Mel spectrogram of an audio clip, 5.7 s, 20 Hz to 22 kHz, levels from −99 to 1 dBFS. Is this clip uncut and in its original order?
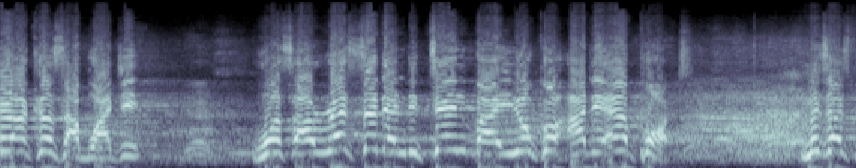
yes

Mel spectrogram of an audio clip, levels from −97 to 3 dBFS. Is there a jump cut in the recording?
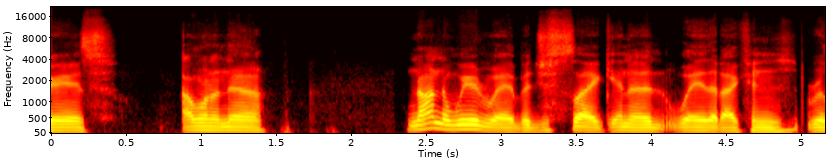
no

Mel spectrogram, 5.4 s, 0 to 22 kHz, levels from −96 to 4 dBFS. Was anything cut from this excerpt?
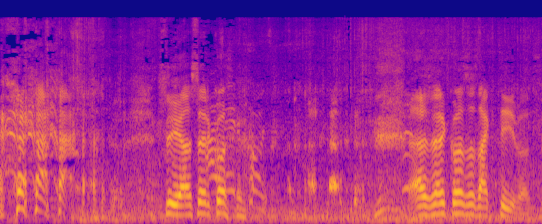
no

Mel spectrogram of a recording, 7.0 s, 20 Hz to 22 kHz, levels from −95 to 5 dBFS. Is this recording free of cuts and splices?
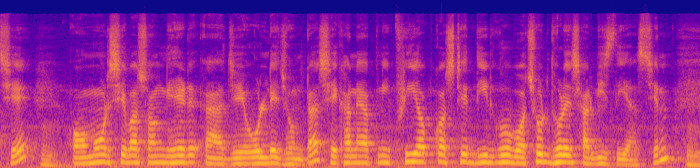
yes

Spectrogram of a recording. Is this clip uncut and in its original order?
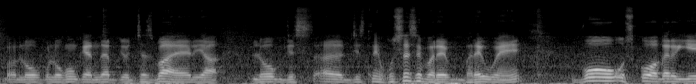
yes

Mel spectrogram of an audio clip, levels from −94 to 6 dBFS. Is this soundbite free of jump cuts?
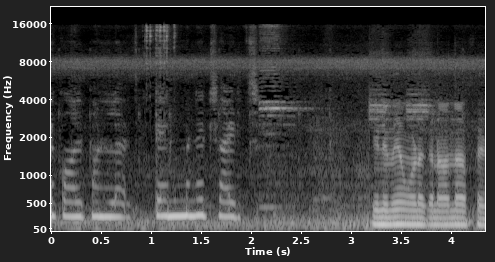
no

